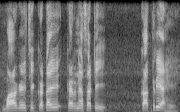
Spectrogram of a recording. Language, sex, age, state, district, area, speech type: Marathi, male, 60+, Maharashtra, Osmanabad, rural, spontaneous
